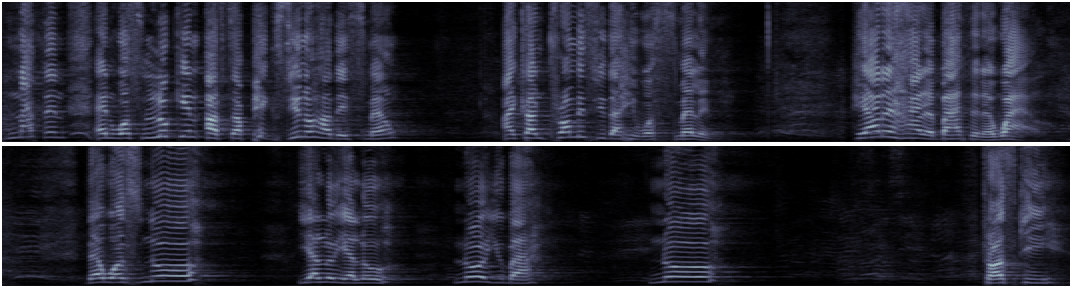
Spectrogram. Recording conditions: large echoing room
